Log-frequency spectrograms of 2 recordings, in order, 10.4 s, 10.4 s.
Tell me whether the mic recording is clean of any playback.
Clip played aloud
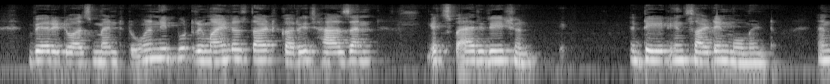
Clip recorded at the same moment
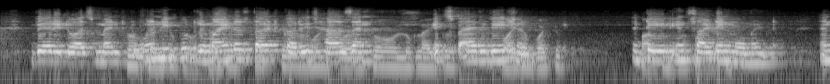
No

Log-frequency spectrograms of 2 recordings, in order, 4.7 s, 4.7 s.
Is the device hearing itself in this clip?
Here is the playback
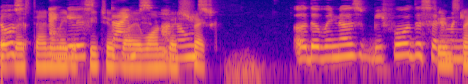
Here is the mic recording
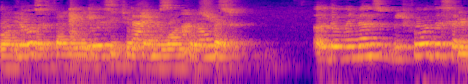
Yes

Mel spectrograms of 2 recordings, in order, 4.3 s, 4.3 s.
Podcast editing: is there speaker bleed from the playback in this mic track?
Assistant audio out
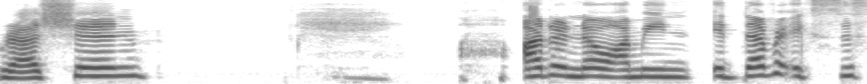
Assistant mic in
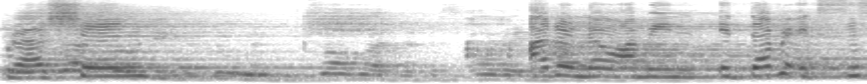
Yes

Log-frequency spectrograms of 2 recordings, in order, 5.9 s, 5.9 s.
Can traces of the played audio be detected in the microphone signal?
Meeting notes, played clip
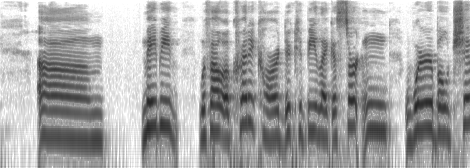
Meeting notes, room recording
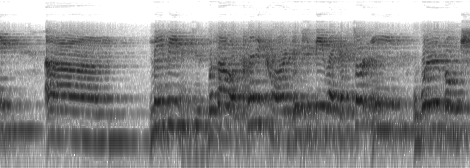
Yes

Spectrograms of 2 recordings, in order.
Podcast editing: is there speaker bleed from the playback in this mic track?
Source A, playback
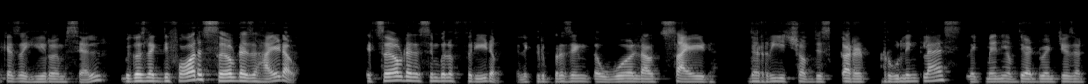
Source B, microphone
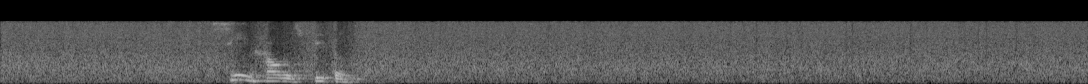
No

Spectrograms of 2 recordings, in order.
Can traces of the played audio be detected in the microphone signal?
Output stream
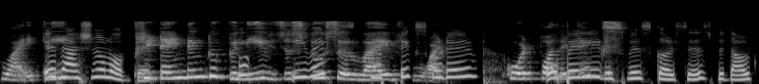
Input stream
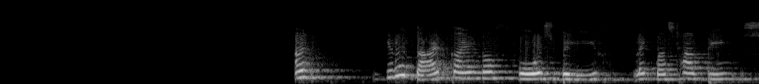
No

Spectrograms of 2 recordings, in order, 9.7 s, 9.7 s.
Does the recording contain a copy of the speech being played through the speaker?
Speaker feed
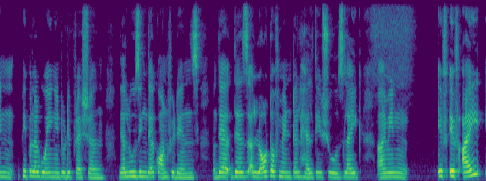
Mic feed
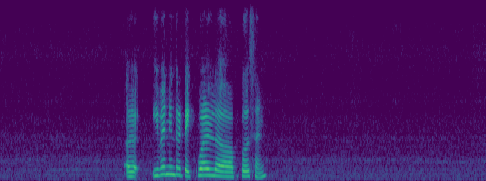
No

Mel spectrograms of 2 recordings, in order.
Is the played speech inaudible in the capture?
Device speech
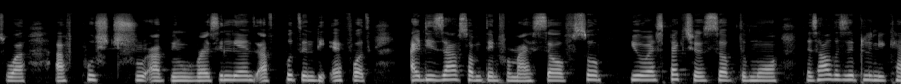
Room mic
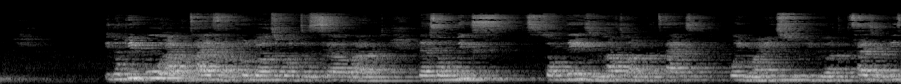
Yes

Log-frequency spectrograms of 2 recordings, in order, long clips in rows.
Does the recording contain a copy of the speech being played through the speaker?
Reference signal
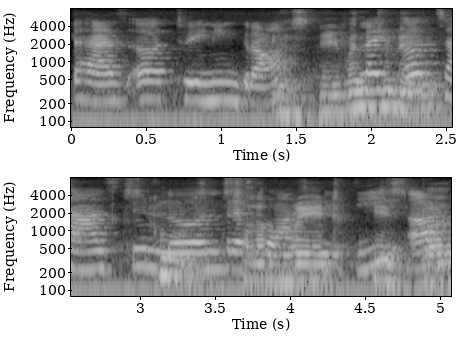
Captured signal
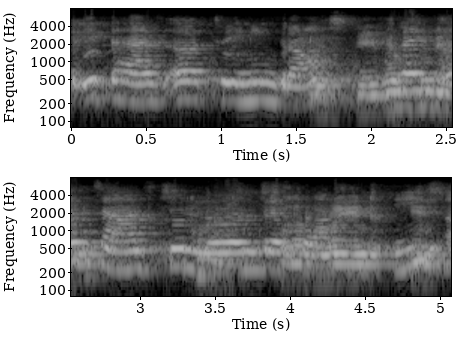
Yes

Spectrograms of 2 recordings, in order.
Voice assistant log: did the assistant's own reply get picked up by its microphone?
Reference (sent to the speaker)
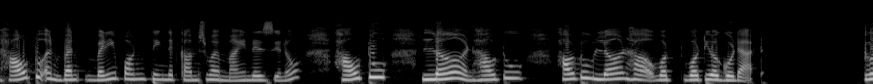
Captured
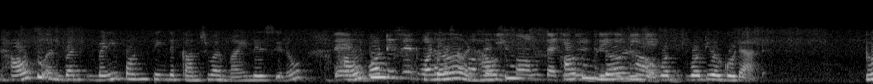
Yes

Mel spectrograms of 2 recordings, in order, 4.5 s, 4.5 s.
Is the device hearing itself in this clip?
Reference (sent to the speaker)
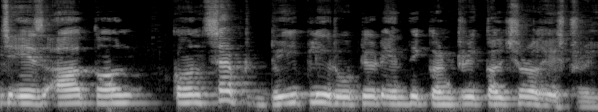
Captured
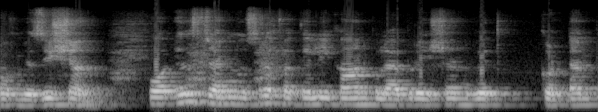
No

